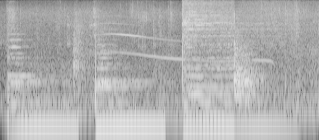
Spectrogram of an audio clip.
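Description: A cat in a cat cafe meows loudly in a few drawn-out, wavering cries, set against a steady low background hum, with no talking.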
